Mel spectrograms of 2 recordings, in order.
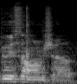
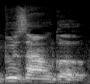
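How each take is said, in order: First: The G in the name is soft. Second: The G in the name is hard. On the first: The speaker calls it wrong. "always say Buzonjo" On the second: The speaker calls it right. "it actually should be a hard G"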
